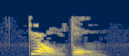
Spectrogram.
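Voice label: "调动", Mandarin Chinese; chinese-flashcards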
